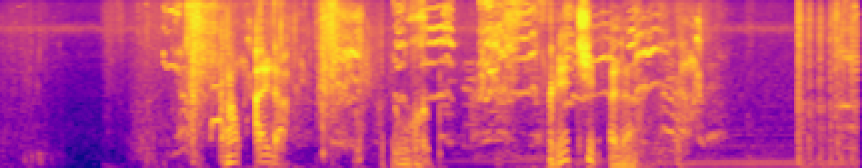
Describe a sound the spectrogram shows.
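A large animal snarls and roars close by.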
